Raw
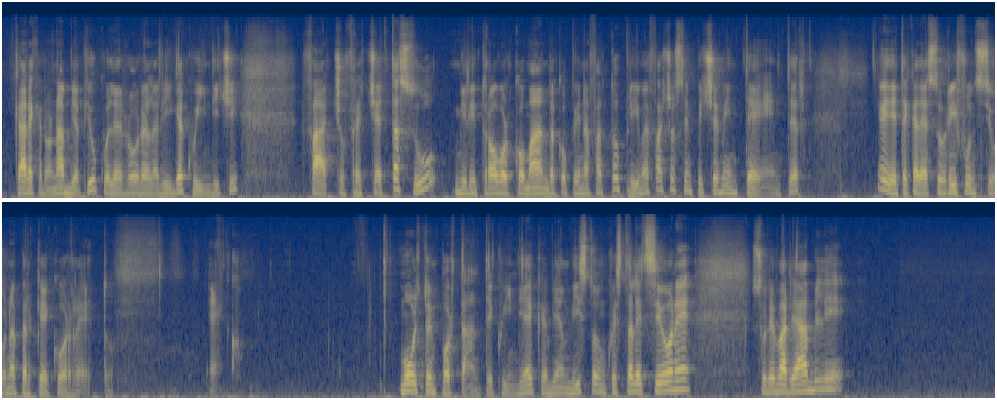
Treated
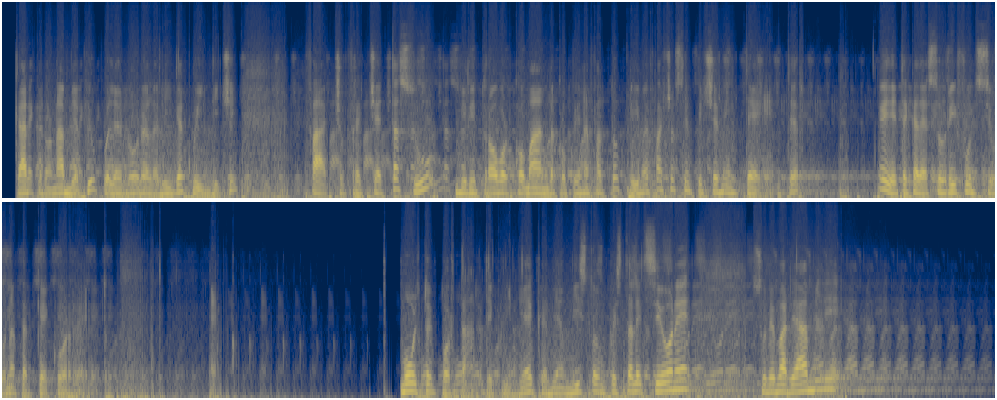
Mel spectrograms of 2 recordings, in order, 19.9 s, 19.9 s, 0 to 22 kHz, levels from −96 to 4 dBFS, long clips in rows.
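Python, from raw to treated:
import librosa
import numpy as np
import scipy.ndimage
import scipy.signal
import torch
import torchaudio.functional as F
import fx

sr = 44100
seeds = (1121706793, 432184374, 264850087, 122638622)

y = fx.delta_hold(x, sr, step_db=-33.5)
y = fx.highpass(y, sr, hz=72.0, slope=6)
y = fx.tilt_eq(y, sr, slope=-4.0)
y = fx.echo_heads(y, sr, ms=168, heads='first and third', feedback_pct=57, wet_db=-17.5)
y = fx.end_taper(y, sr, db_per_s=210.0)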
